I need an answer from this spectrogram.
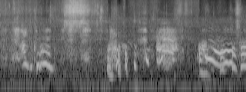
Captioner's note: laughs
